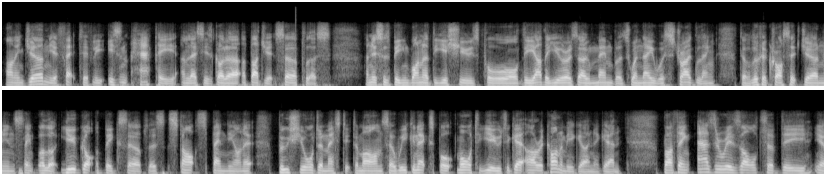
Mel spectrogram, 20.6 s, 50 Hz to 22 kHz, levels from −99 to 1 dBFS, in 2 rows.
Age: 40-59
